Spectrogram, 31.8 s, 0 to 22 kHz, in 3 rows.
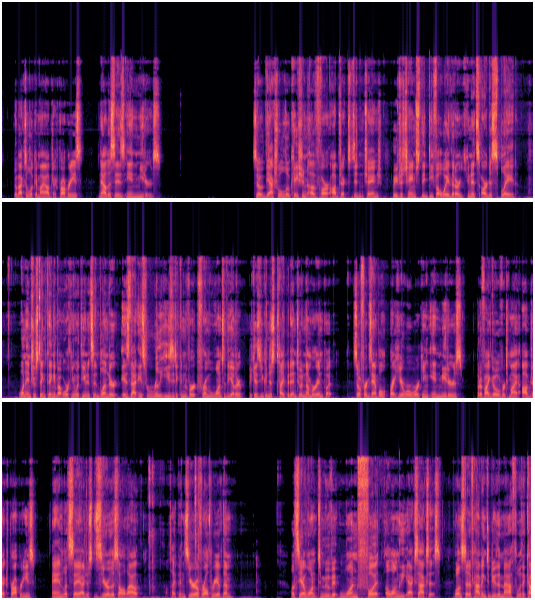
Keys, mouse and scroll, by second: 0.4 click, 2.1 click, 4.9 click, 20.3 click, 22.9 click, 26.3 middle click, 26.8 scroll up 1, 27.1 shift+middle click, 27.5-29.0 scroll up 1.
